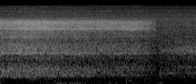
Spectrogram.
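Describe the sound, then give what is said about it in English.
A steady, bright hiss of smoke being released, loud and continuous for about a second and a half before dropping off to a softer lingering hiss. “Then you see and hear around you the hiss of smoke being released.”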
